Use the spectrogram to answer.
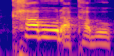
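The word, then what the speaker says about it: קו לקו: 경계의 경계를 더하고 교훈의 교훈을 더하고 이게 히브리어로 읽으면 이런 발음이 난다 그래요. 차부라차부 차부라차부 카부라카부 카부라카부 그러니까 우리가 이렇게 말 그러는구나 이렇게 말하는 거죠.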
